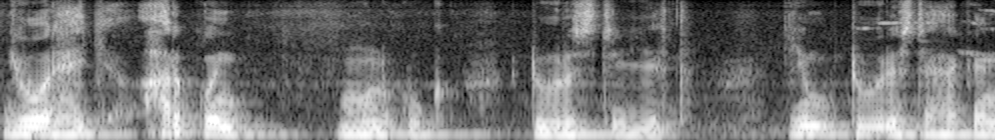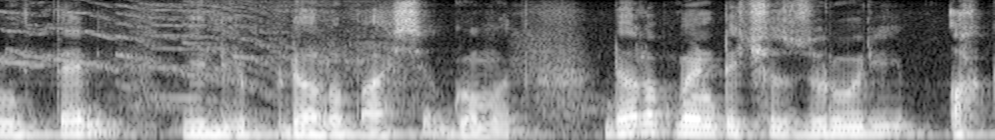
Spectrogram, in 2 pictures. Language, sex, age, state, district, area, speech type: Kashmiri, male, 18-30, Jammu and Kashmir, Bandipora, rural, spontaneous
